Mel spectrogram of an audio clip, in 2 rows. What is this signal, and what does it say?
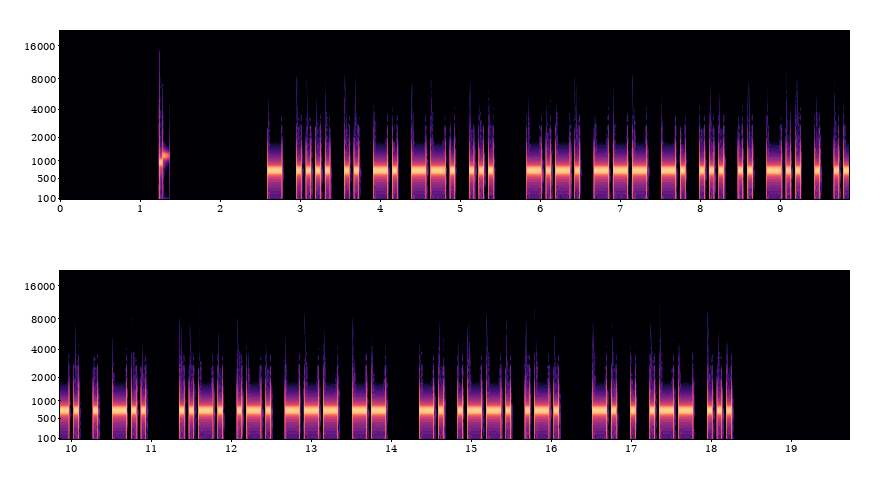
Morse code, heard as a keyed tone, about 20 wpm, 700 Hz. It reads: THINGS CONSIDERED FROM NPR NEWS
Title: Sets of 5 Words Encore 20wpm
